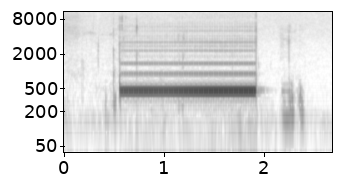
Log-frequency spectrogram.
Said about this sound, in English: Well, let's call her. Oh my God. Hang on. I got her on speed dial here.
